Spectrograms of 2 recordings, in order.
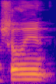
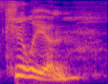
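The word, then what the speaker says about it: Cillian: Paul Jamati in The Holdovers, Chillian, how do I say his name? I believe it's Killian. All right, it's Killian Murphy.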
